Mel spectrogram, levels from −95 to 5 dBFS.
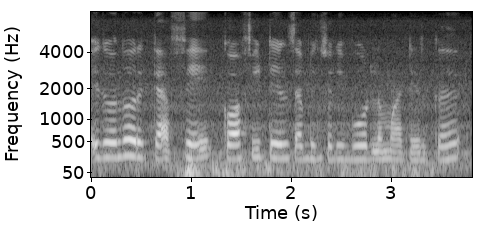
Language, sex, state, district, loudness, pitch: Tamil, female, Tamil Nadu, Chennai, -17 LUFS, 220 Hz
